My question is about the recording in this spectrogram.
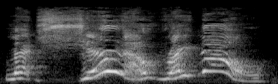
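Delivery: high, loud, slow mocking echo of his wife's cheer; mocking imitation. Husband mocking his wife's cheer, high and loud. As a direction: parrot her line back in a squeaky exaggerated voice. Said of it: "Can I tell you what that voice sounded like?".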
